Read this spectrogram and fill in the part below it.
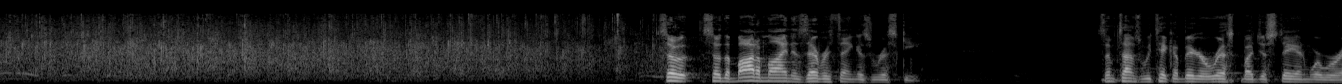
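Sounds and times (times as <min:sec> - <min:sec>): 
audience clapping hands: 0:00.0 - 0:07.0
speech: 0:06.6 - 0:09.3, 0:11.0 - 0:13.4.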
